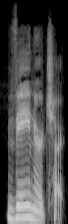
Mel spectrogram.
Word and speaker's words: Vaynerchuk: with Gary Vaynerchuk.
